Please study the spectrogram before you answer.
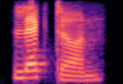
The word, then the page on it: lectern: Indian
